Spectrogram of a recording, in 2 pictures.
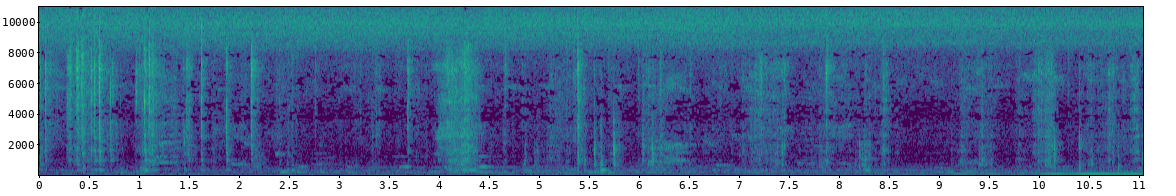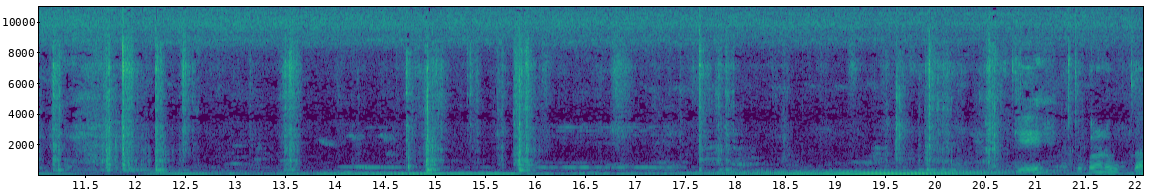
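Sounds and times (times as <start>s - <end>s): low hum: 10.2s - 22.0s.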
